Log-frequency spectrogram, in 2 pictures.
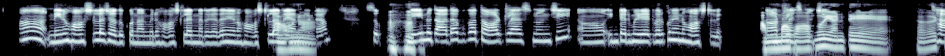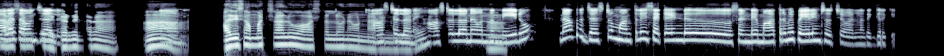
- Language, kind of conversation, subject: Telugu, podcast, కుటుంబాన్ని సంతోషపెట్టడం నిజంగా విజయం అని మీరు భావిస్తారా?
- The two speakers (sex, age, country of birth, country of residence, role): female, 25-29, India, India, guest; male, 20-24, India, India, host
- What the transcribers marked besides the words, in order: tapping; in English: "హాస్టల్‌లో"; in English: "సో"; chuckle; in English: "థర్డ్ క్లాస్"; in English: "ఇంటర్మీడియేట్"; in English: "థర్డ్ క్లాస్"; in English: "మంత్లీ"; drawn out: "సెకండూ"; in English: "సండే"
